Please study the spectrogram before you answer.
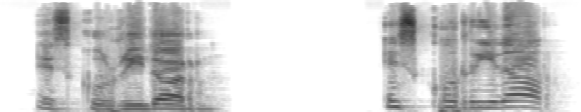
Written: escurridor

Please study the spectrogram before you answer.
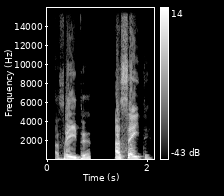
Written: aceite

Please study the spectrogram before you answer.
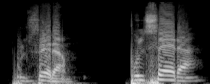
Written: pulsera

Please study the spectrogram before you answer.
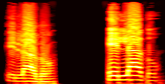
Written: helado

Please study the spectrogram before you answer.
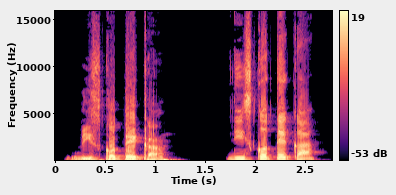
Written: discoteca

